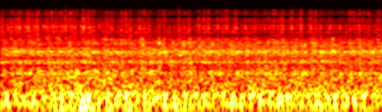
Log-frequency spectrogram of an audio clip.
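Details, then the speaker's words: Piaggio Zip scooter after servicing at a workshop, idling smoothly and evenly with a steady low putter, no rattle or knocking; quieter than the noisy sound it made before the service. "nah kelihatan suaranya lebih halus main ya Kelihatan suaranya lebih harus nggak berisik seperti di video sebelumnya"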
